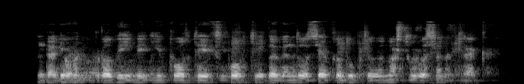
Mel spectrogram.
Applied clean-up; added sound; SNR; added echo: neural mask model DeepFilterNet 3.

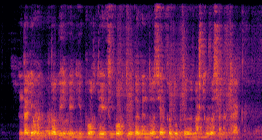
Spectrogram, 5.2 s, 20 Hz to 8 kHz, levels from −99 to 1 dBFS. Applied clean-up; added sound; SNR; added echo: neural separator model SepFormer DNS4.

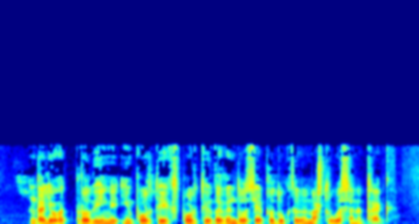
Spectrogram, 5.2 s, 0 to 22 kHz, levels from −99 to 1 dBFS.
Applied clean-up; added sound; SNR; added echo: none; none; none; none.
